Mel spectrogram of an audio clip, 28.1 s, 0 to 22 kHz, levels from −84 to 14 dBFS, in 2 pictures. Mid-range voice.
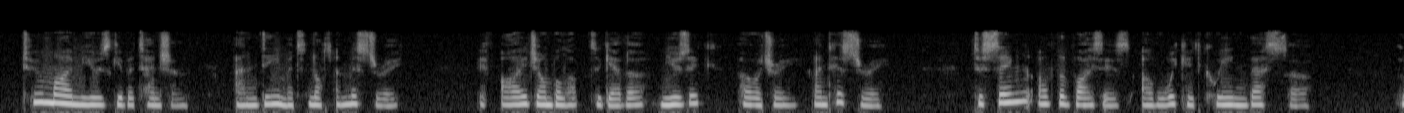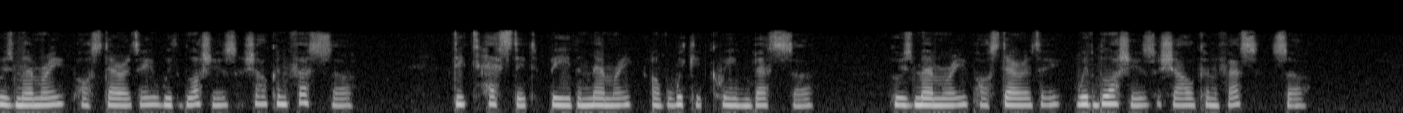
No: high, 215 Hz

